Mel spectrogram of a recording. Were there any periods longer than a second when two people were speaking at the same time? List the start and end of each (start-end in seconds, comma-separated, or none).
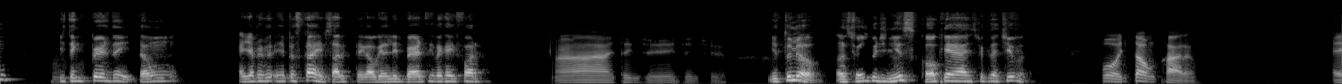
none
